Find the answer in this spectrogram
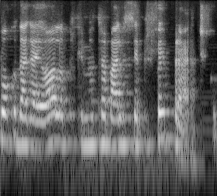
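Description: A woman's normal speaking voice, fairly high, with fairly even intonation. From southern Brazil, Florianópolis (Santa Catarina). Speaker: grief therapist. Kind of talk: podcast interview.

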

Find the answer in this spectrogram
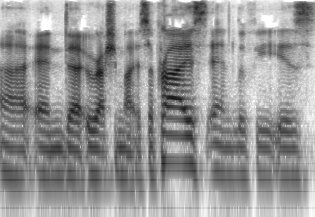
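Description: A man with an unremarkable speaking voice delivers his words at a moderate pace. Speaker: anime news writer and anime recap host. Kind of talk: casual chat.

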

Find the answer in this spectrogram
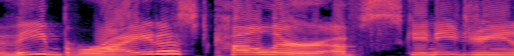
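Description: In a raised, projected voice, a woman speaks at a high pitch with an animated tone and ordinary pitch variation. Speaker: podcast co-host. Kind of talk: casual chat. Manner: animated, laughing often. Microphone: poor audio, broken software.

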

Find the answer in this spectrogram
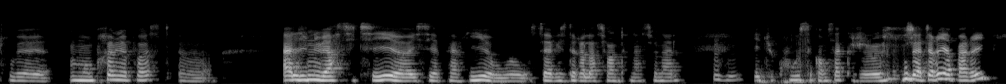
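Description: A woman speaks at a moderate pace, her medium pitch varying in an ordinary way. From Germany. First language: German (speaking French). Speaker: social media creator. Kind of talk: interview. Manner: halting.

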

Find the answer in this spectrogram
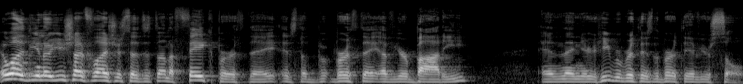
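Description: A man with an American accent and a plain, everyday voice at a fairly high pitch, fairly quick pace, lively intonation and big swings in loudness. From Texas (Houston). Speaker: farmer and Israel advocate. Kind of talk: interview. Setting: on location at a farm.

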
